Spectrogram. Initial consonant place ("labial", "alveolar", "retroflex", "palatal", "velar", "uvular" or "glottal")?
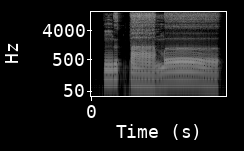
velar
